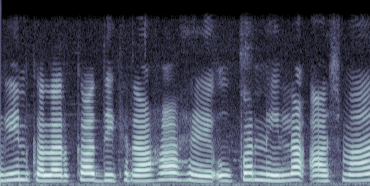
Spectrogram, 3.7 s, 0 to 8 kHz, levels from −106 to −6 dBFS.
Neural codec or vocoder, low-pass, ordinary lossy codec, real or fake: none; 7.2 kHz; none; real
